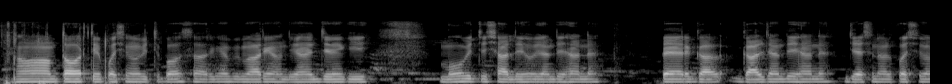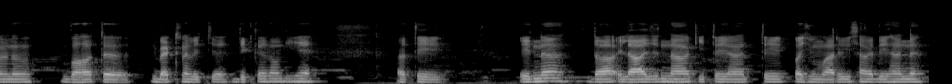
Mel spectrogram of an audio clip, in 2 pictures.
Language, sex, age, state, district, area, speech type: Punjabi, male, 18-30, Punjab, Moga, rural, spontaneous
